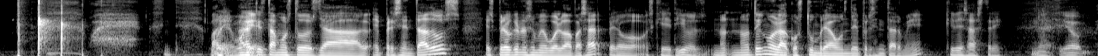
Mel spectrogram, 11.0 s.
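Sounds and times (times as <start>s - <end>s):
applause: 0.2s - 1.0s
speech: 1.6s - 10.9s.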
